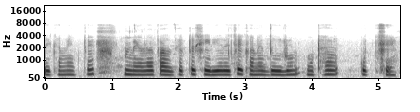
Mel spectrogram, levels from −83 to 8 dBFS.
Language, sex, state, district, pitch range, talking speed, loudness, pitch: Bengali, female, West Bengal, Paschim Medinipur, 215-230 Hz, 135 wpm, -16 LUFS, 220 Hz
